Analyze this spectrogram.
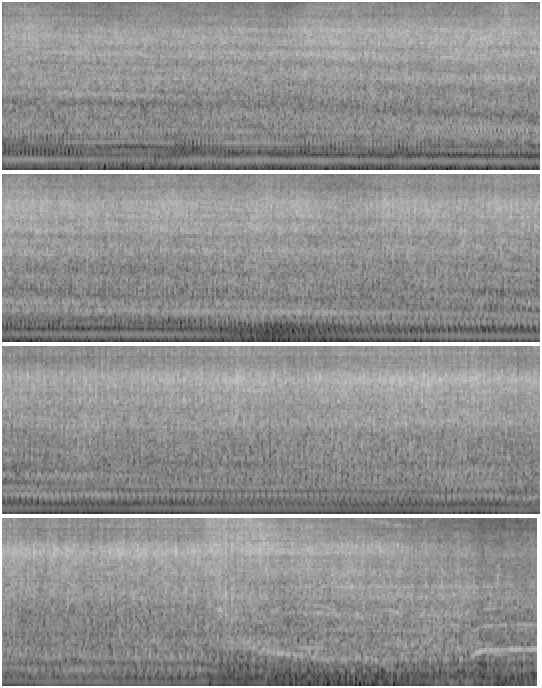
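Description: Turbocharged International Harvester farm tractor's diesel engine running under full load while pulling a weight-transfer sled. Its note falls steadily as the sled's weight builds and bogs it down, with a drop about six seconds in, and the engine dies away about fourteen seconds in as the pull ends.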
